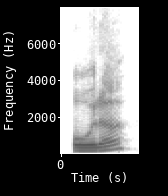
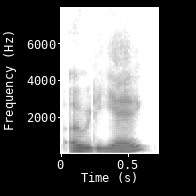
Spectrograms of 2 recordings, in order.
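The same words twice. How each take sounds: First: The letters are named with Spanish letter sounds. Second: The letters are named with English letter sounds. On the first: This is how the group itself says it. "or as they say" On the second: This is how people in the United States say it. "In the United States, we tend to go"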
